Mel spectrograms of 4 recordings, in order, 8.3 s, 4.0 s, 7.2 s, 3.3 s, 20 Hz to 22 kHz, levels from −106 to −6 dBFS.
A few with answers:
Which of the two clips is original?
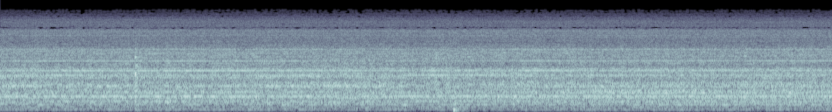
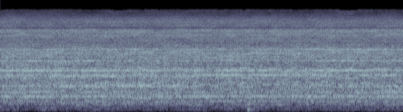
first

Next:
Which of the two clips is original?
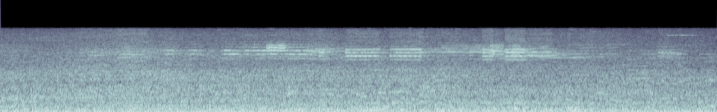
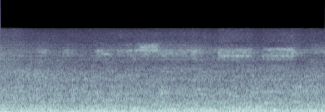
first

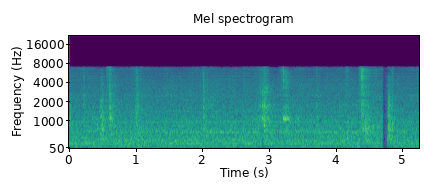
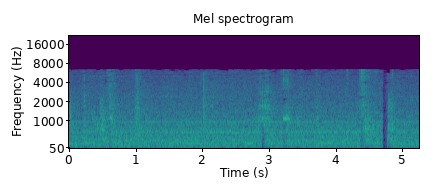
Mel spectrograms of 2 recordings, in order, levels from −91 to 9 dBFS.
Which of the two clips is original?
second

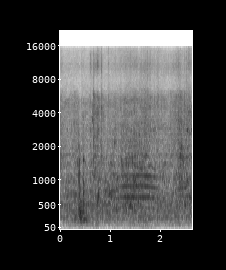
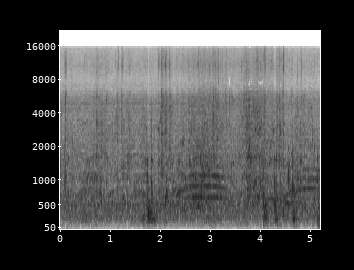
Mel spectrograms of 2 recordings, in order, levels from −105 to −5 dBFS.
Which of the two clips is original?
second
